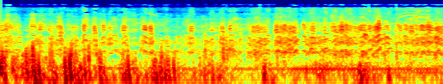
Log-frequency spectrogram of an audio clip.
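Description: A large mixed flock of gulls and black skimmers calling, a steady chatter of many short overlapping calls, with low thumps on the microphone.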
